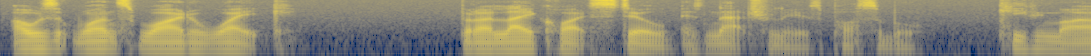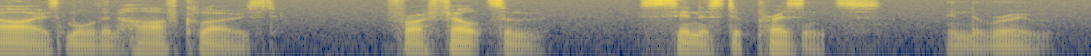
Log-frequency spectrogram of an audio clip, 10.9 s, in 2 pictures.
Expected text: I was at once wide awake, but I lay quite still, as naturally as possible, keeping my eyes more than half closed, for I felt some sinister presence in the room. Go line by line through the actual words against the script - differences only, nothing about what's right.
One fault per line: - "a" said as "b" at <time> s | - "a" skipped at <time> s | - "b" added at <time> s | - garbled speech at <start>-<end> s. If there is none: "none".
none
